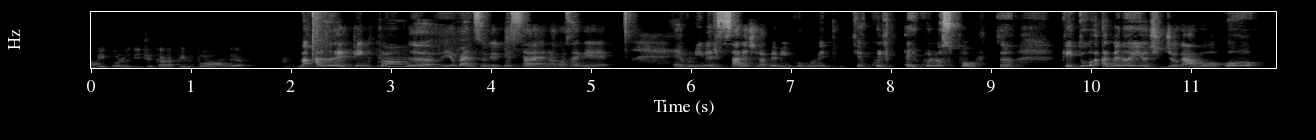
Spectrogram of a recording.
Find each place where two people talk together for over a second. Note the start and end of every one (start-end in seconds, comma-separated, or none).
none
